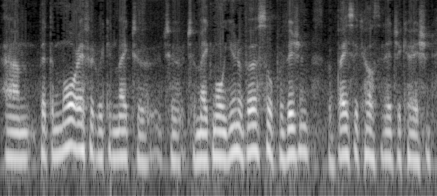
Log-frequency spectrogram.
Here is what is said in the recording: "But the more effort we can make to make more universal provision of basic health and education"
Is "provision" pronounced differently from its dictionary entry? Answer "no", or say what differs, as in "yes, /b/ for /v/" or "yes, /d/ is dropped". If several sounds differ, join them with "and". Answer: no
